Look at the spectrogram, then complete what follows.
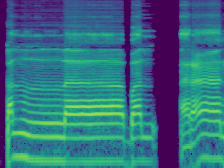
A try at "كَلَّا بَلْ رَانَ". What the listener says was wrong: ایک ہمارے رانا نہیں بولنا کبھی. را کو موٹا پڑھنا ہے نا, را پہ زبر ہے نا, اور مد اصلی ہے نا رونا. کلا بل رونا مد اصلی بھی کرنا ہے نا. رونا کلا بل رونا. آپ اتنے لوگوں کو سنے, میں اتنے بار پڑھا, مولوی صاحب پڑھے, پھر آپ آگے رانا کر دیے نا.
